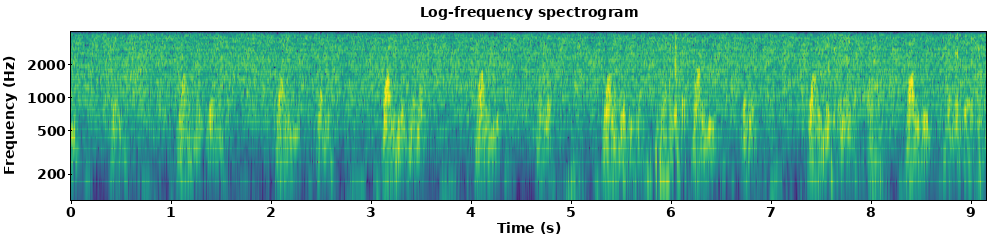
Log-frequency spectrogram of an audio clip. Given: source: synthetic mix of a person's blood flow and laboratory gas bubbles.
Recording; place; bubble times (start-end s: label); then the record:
Doppler ultrasound of blood flow; precordium
5.44-6.17 s: bubbles
7.53-8.21 s: bubbles
8.73-9.15 s: bubbles
From the record:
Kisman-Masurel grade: 223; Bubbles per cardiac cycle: several, 3 to 8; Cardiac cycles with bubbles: 10 to 50%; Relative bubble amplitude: loud (0.450 to 0.775); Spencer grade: 2 (many but less than half of the cardiac periods contain bubble signals, singularly or in groups); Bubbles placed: only in the low amplitude regions of the cardiac cycle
